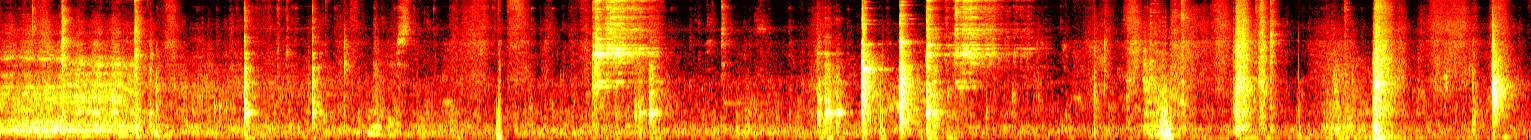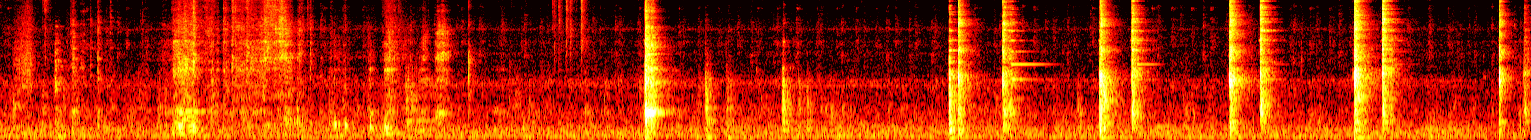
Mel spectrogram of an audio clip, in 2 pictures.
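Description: Cutlery and ceramic plates clinking and knocking on a tiled counter as food is handled, in scattered sharp taps, a few of them ringing briefly.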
